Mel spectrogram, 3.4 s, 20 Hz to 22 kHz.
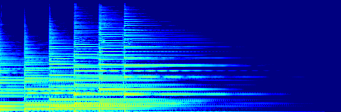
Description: Asharp Minor 7th Flat 5th Asharp down Guitar Open F; arpeggiated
